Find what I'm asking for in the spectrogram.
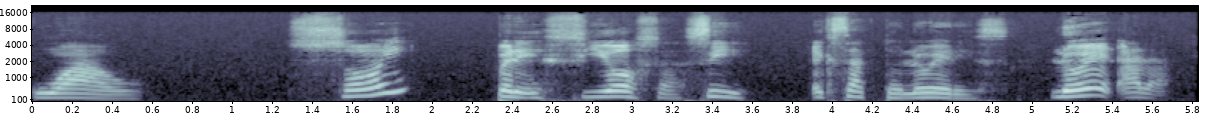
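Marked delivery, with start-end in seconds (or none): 0.0-3.3 mirror affirmation. Pretend. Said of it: "te mires al espejo y digas".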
